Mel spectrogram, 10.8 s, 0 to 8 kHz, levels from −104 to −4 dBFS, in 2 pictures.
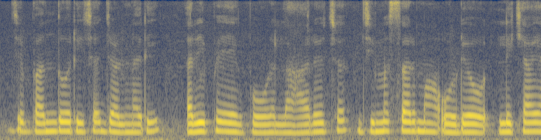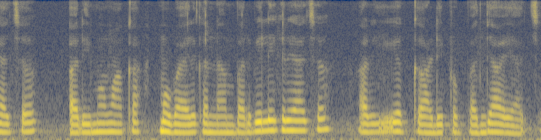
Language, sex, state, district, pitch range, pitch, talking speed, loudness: Marwari, female, Rajasthan, Nagaur, 175-195 Hz, 185 Hz, 200 wpm, -16 LUFS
